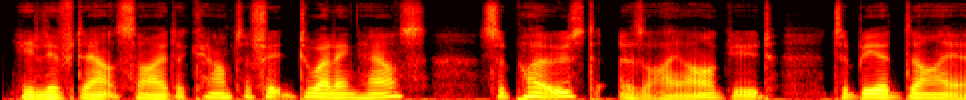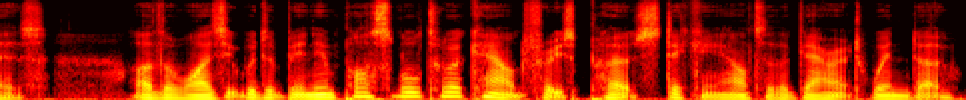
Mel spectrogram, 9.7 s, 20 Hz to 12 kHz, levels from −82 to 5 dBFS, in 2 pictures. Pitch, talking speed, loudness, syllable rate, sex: 115 Hz, 200 wpm, -18 LUFS, 6.0 syllables/s, male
